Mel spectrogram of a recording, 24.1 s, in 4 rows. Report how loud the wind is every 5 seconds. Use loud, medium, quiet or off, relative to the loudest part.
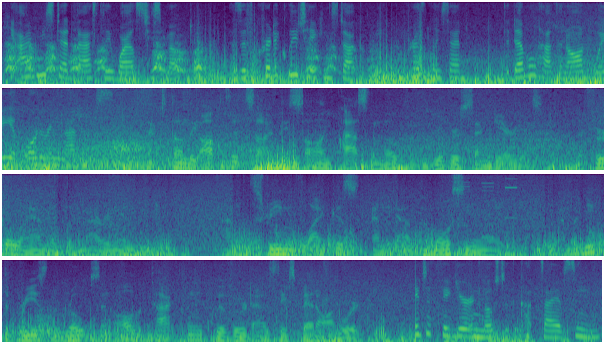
loud, loud, medium, medium, medium.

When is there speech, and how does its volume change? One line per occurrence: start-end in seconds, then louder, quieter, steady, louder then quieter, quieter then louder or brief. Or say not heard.
0.1-24.0 steady.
